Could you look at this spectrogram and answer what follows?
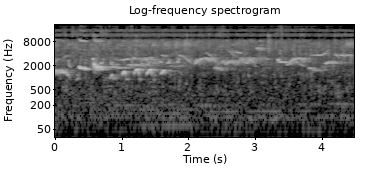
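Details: Aceh white-rumped shama in full song beside a waterfall, a run of sweet whistled notes and short slurs that trails off into softer phrases against constant water noise.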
